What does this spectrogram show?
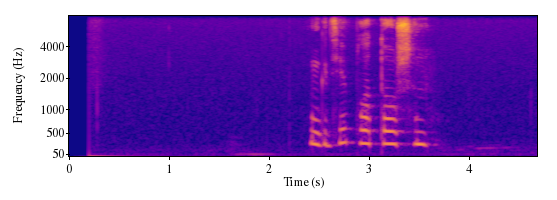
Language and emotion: Russian, neutral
